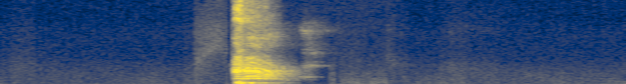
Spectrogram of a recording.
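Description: A single short cough, about a second in.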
